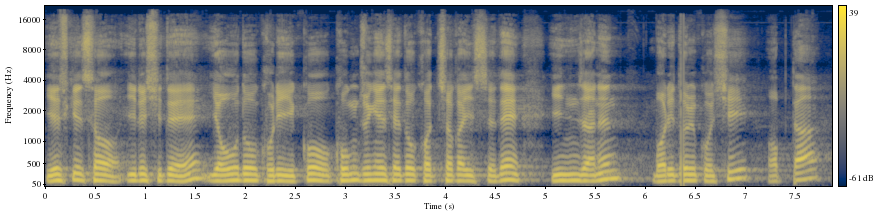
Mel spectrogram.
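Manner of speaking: slow, loud scripture reading with the congregation; loud slow unison reading. Shown as a demonstration. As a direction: read Jesus' words out together, firm and drawn out. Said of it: "시작".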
